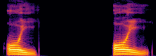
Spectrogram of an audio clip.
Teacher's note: স্বর অ এবং রস ই একসাথে মিলিয়ে পড়লে যেমন সাউন্ড হয় ঠিক তেমন ঐ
